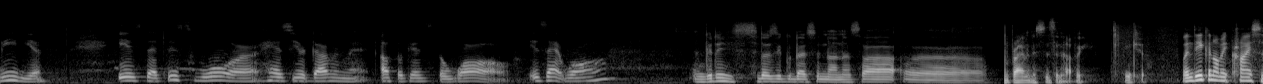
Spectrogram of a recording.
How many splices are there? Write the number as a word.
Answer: one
